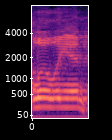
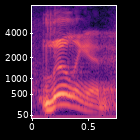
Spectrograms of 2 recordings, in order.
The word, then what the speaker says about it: Lilian: If you write the name with two L's, it's pronounced like a Y.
